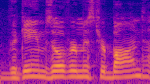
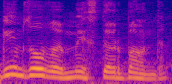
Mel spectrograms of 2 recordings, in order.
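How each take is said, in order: First: Said in the usual way. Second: Mock villain, slowing on "Mister Bond"; hammed-up accented Bond villain. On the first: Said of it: "I wanted him to say something like that". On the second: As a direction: deliver it like a foreign movie villain. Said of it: "he sounded like a Bond villain".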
